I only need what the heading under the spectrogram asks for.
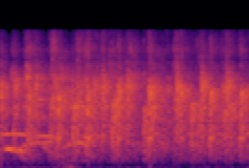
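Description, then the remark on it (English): An audience at a comedy show in San Francisco applauds steadily before the show, many hands clapping in a dense, continuous patter with a faint murmur of voices underneath. “So round of applause for the great show that you're about to see.”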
